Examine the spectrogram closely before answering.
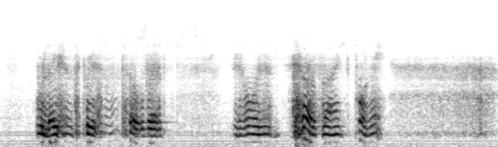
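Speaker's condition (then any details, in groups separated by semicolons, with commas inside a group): Laryngeal cancer; just out of hospital, surgery planned next week to remove tumor, throat and voice box, considering Laetrile in Mexico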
